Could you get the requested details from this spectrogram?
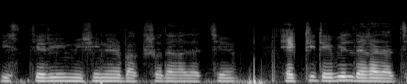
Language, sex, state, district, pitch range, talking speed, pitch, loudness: Bengali, male, Assam, Hailakandi, 145-160 Hz, 130 wpm, 155 Hz, -18 LUFS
